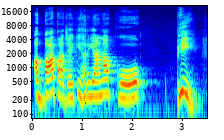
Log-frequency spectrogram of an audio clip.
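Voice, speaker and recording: A woman teacher giving an exam-prep lesson, repeating each question slowly and drilling the answers for her students. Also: fairly high pitch, pushed and bright. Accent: Haryanvi-tinged Hindi. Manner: addresses students as beta.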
